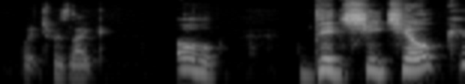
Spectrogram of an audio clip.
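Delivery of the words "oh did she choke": high, drawn-out, catty, snide tone. Retelling a comment heard during the get out: imitating Anne-Marie's snide comment. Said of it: "a snide comment from Anne-Marie".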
